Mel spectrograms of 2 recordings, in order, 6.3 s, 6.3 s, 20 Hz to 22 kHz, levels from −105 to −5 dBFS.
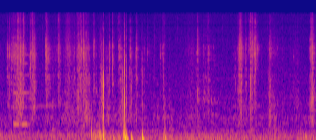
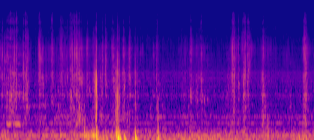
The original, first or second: first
